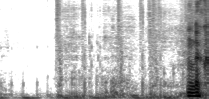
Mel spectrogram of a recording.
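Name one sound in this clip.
Water splashes as an animal wades through it.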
